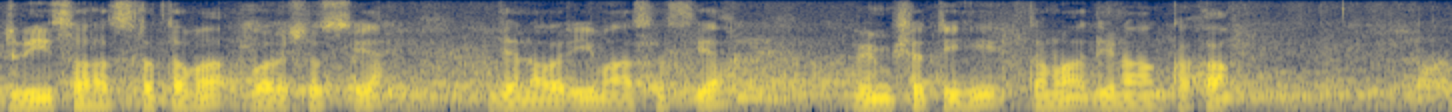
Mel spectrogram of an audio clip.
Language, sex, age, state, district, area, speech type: Sanskrit, male, 30-45, Karnataka, Bangalore Urban, urban, spontaneous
